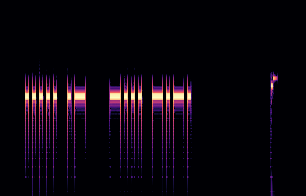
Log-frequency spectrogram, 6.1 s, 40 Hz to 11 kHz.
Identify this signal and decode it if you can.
Morse code, heard as a keyed tone, about 17 wpm, 700 Hz. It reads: 5A BC
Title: Field Day Exchanges - 17wpm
